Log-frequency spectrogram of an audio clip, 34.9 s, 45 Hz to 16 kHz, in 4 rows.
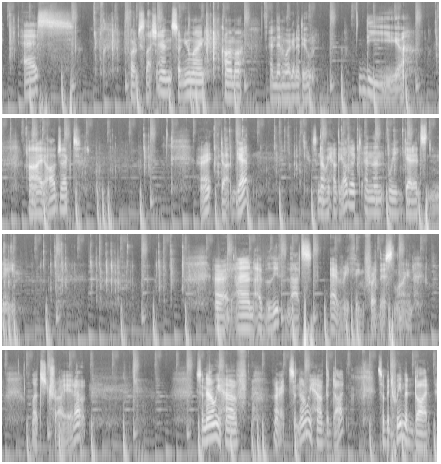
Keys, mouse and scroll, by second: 0.1 s, 1.8 space, 2.1 \, 2.5 n, 4.1 ,, 4.2 space, 8.6-10.2 typing, 11.5 Tab, 12.7-20.6 typing, 19.2 Return, 21.1 ctrl+s, 31.1 click.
